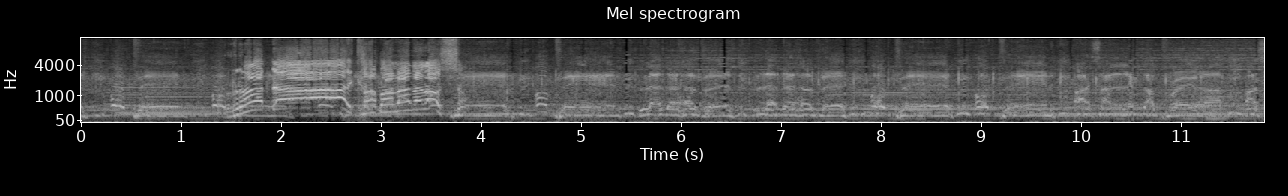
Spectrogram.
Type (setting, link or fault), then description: setting, large echoing room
